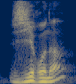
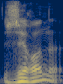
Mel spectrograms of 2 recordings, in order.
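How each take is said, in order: First: The name is said with Spanish pronunciation. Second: The name is said with French pronunciation. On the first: "à l'espagnol" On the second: "à la française"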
